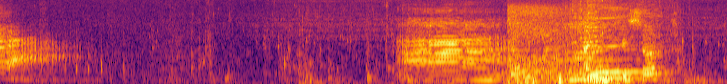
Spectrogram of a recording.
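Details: A Southern right whale, of the kind visiting Península Valdés, gives calls rather than songs: tonal, moaning sweeps that rise in pitch, with background music.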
